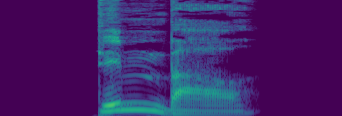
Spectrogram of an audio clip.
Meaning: dimmable
- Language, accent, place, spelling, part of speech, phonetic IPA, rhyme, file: German, Germany, Berlin, dimmbar, adjective, [ˈdɪmbaːɐ̯], -ɪmbaːɐ̯, De-dimmbar.ogg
